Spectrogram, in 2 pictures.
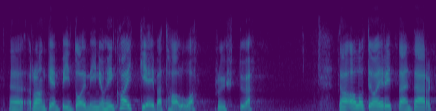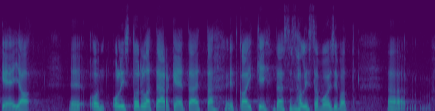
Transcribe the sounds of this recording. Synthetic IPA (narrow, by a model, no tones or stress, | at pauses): rɑŋkempiːnt̪oimiːnjohiŋkɑikːieiʋæt̪hɑ̰lṵɑ̰ | ryht̪yæ̰ | t̪æːʔɑlot̪eoerit̪ːæint̪ærkḛːjɑ̰ | ʔonʔo̰list̪odelːˑɑt̪ærkeːt̪æet̪ːæet̪kɑikːit̪æsːæsɑlisːɑʋoisiʋɑt̪ː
